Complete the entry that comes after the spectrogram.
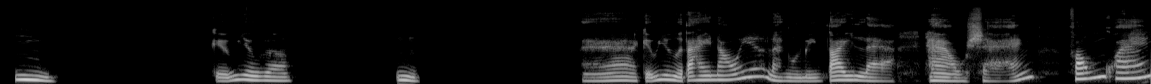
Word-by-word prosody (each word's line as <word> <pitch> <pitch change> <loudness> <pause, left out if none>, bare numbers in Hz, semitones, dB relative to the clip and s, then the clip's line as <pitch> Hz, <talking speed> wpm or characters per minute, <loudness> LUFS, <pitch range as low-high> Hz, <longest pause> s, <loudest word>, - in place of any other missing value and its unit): Ừm. 210 -6 +5 1.6
Kiểu 160 0 -3
như, 200 -2 +2
a 175 -1 -2 1.1
Ừm. 195 -5 +1 1.6
À, 170 +3 -3
kiểu 160 +2 -1
như, 215 0 +2
người 185 -5 +2
ta 185 +3 +3
hay 200 +1 +2
nói 215 +7 +1
á 370 - -5
là 185 -5 -1
người 160 -2 -4
miền 155 0 -4
Tây 200 +1 +4
là 160 -5 -2 0.3
hào 170 -3 +1
sảng, 160 - -4 0.4
phóng 270 +5 +4
khoáng, 285 +4 +2
185 Hz, 115 wpm, -23 LUFS, 160-215 Hz, 1.6 s, Ừm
